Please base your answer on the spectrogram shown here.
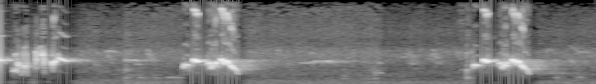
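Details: Sooty-headed bulbul's genuine voice, meant to prompt other birds to sing: three short bubbling phrases of bright chirps slurring downward, separated by pauses over soft background noise.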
